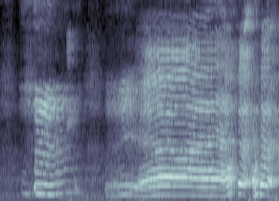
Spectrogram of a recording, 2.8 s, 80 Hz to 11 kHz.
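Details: Short rising wails, then a sustained fussy cry from a 9-month-old baby boy who is irritable, teething and refusing milk; infant crying.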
